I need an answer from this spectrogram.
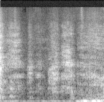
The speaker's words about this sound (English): the other dog, isn't as loud or tall. But he has a deeper... Deeper bark.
